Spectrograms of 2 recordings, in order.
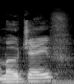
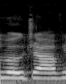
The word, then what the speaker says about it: Mojave: you pronounce it you what were you calling it The mojive the Mojave yeah to be fair I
